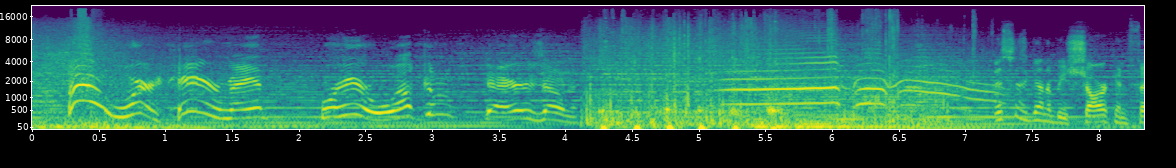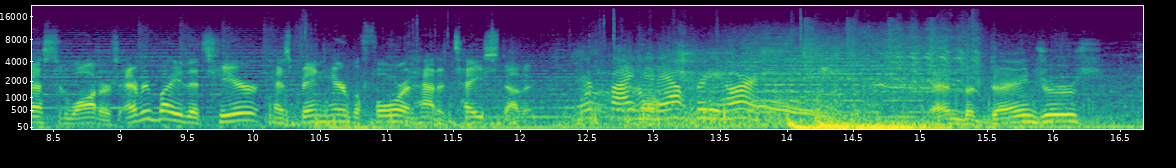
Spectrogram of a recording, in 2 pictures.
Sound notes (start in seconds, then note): 13.9 grunt; 13.9 horse neighs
